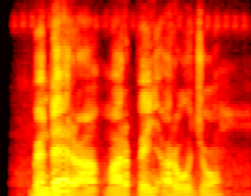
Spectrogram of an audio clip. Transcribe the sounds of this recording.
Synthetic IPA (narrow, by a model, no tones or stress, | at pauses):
bɛndɛɾamarpiɲaɾʊd͡ʒɔ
